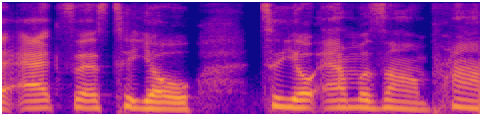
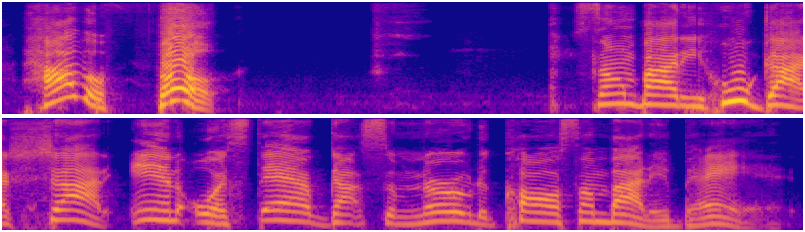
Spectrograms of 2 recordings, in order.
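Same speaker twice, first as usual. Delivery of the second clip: put-on loud DC accent taunt; mock DC accent; 3 semitones higher, 8 dB louder than usual. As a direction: throw the DC accent at him like a dare. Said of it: "I can hear this shit in his accent".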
